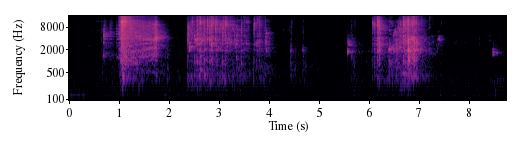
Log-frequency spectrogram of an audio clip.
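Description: Slime squeezed out of a cut balloon, squirting and spluttering into a glass dish in three noisy bursts, the first and loudest about a second in and the last near the end.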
